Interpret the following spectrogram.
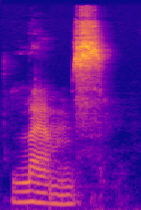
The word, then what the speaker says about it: lambs: teams films lambs now in this last word lambs it looks like it ends in burr which would also be voiced of course however the birdie is silent this is a baby sheep lambs they make me think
